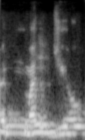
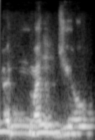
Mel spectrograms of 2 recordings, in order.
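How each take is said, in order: First: The syllables are joined into one smooth cluster. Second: The same.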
